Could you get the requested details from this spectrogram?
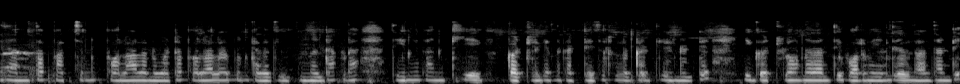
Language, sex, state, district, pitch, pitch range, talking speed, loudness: Telugu, female, Andhra Pradesh, Chittoor, 180 Hz, 175-190 Hz, 130 wpm, -26 LUFS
